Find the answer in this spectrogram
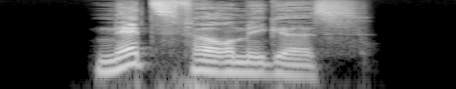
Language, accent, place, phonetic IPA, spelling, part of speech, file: German, Germany, Berlin, [ˈnɛt͡sˌfœʁmɪɡəs], netzförmiges, adjective, De-netzförmiges.ogg
- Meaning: strong/mixed nominative/accusative neuter singular of netzförmig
